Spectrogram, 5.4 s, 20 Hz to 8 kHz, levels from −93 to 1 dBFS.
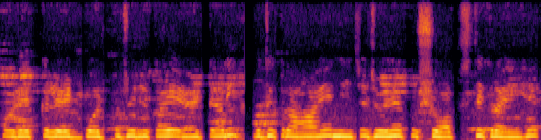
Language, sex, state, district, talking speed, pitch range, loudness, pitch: Hindi, female, Bihar, Gaya, 255 wpm, 280-300 Hz, -13 LUFS, 290 Hz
